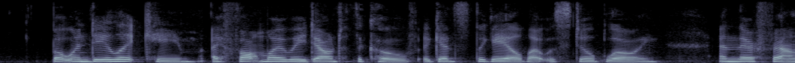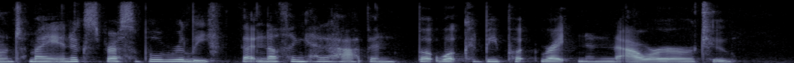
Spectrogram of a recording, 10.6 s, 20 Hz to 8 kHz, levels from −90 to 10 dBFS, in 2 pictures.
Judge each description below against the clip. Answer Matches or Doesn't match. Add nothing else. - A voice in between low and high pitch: Doesn't match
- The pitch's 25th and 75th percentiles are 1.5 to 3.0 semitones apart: Matches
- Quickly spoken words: Matches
